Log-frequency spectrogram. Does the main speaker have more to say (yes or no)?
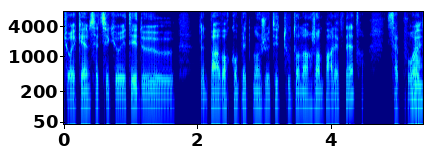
yes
